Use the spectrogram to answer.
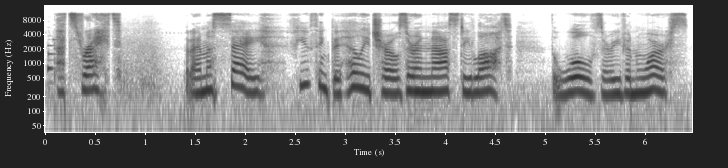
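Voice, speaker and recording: A worried traveller woman with a cart, from an anime game, played by an actress. Her voice is high and troubled, over faint noise. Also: steady tone, moderate pace, close to an everyday voice. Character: shaken travelling cart owner, worried townsperson. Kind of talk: anime video game voice acting.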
